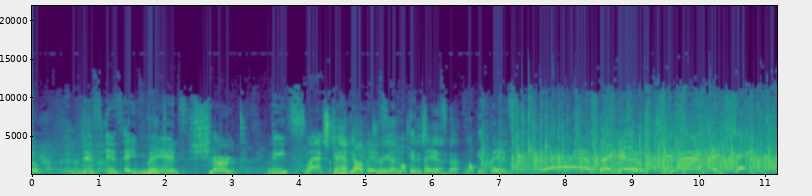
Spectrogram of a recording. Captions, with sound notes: This is a man's shirt. These slacks, look at this. Stand up Tria. Tria, stand up. Look at this. (applause) Thank you! She has a shape, look.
